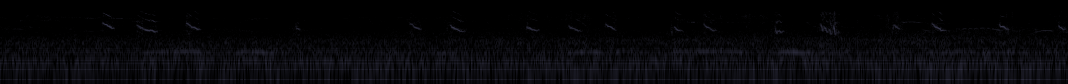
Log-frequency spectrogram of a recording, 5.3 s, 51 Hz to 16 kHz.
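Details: European greenfinch pair, male and female, at their nest on 1 May 2015 around hatching time: short high chirping notes in scattered pairs and clusters, some rising, some falling, repeated irregularly over steady low background hiss.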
